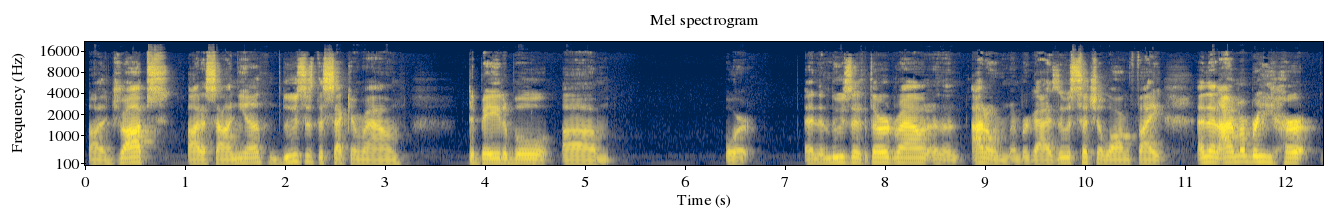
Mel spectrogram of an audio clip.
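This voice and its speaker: A young man with a hoarse voice, talking casually to camera in a reaction vlog, rambling, clearing his throat often. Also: medium pitch, moderate pace, bright, forceful tone. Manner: rambling, frequent throat clearing and filler words. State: hoarse from screaming. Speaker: MMA fan vlogger.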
